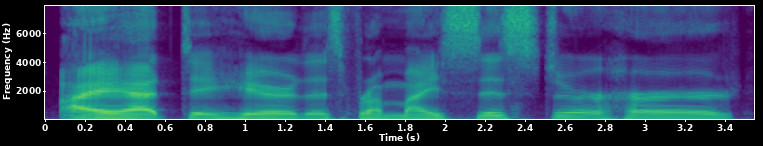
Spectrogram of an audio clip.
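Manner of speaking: slow, drawn-out scolding; disappointed mom. Acted. Mom confronting her son over what he did, slow and disappointed. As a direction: stretch each word like a hurt mother. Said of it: "And she's like".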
